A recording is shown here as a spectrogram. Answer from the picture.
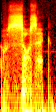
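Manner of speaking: hushed whisper. Reacting to a stunning chess game with the co-commentator: whispering. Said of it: "Why are we whispering now?".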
